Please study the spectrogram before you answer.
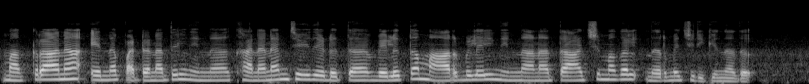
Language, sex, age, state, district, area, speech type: Malayalam, female, 30-45, Kerala, Kollam, rural, read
